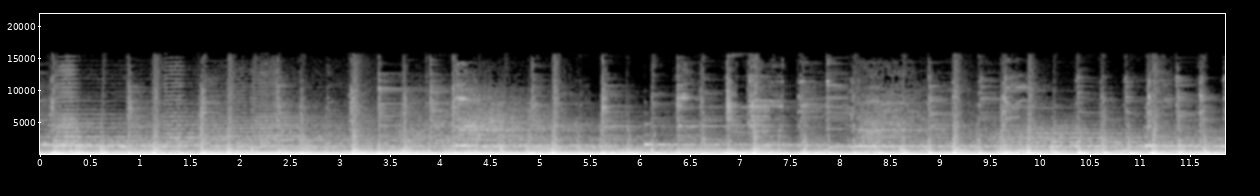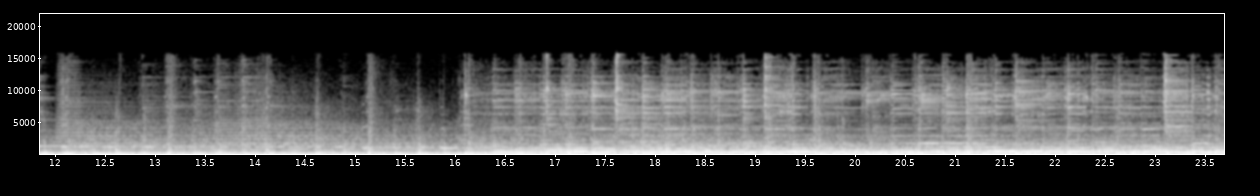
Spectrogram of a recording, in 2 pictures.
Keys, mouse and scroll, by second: 13.8 double click, 16.1-17.2 typing, 21.7 typing.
